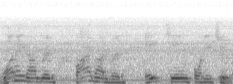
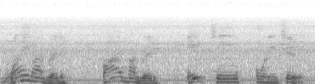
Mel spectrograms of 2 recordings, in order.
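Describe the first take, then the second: First: The number is read at a normal pace. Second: The number is read slowly and deliberately.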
